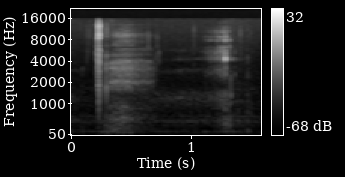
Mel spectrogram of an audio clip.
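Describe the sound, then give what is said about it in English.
A quiet slurping sip of fair-trade organic coffee from Coffee Traders, a local spot in downtown Austin, drunk from a mug, with a sharp onset and a brief hiss of drawn-in liquid, followed by a small click as the mug is set down. “Let me take a sip of this real quick.”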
